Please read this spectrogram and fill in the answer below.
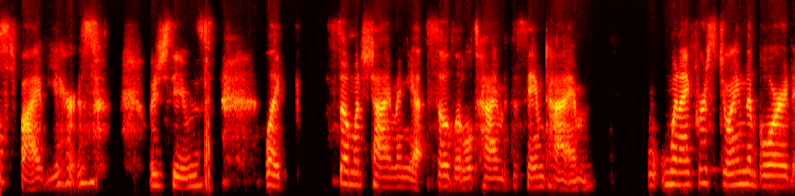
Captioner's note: laughs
